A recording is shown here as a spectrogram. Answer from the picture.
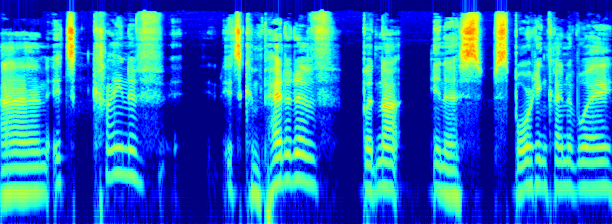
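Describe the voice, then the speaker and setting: The speaker has an Irish Midlands accent and lively intonation. The pace is very slow. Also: man. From Ireland, Birr in Offaly. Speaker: comedian. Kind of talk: casual chat.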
